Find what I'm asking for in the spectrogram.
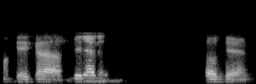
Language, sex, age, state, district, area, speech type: Telugu, male, 30-45, Telangana, Hyderabad, rural, conversation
